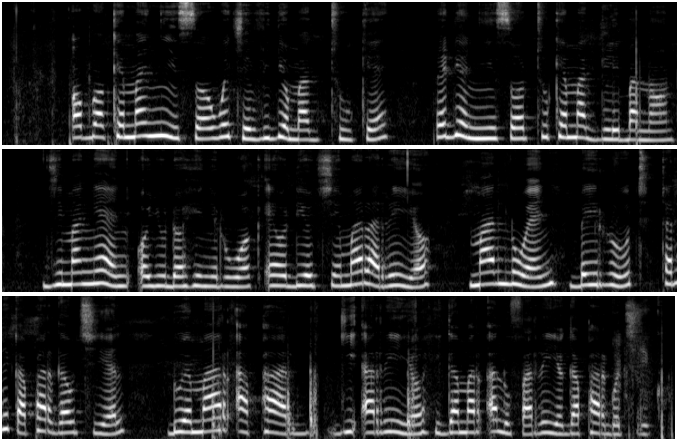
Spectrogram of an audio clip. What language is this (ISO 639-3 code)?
luo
